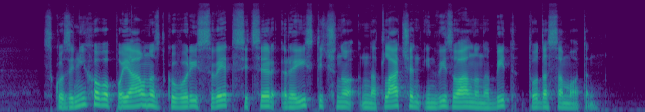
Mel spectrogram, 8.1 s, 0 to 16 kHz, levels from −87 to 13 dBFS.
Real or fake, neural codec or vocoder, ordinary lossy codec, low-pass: fake; vocoder, 44.1 kHz, 128 mel bands every 256 samples, BigVGAN v2; none; 14.4 kHz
